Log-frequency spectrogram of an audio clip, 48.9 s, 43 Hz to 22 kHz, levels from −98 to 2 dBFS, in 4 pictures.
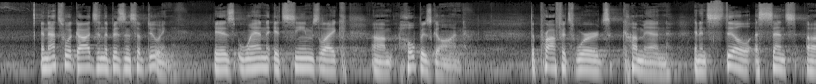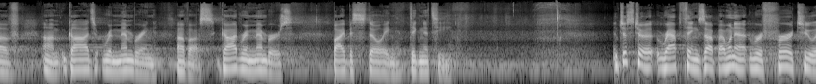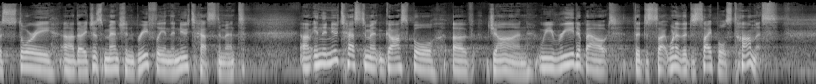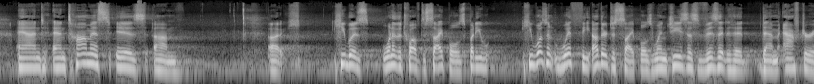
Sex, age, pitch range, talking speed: male, 40-59, 120-160 Hz, 130 wpm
